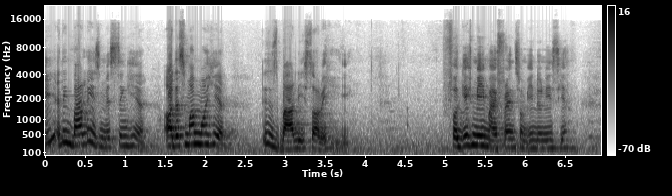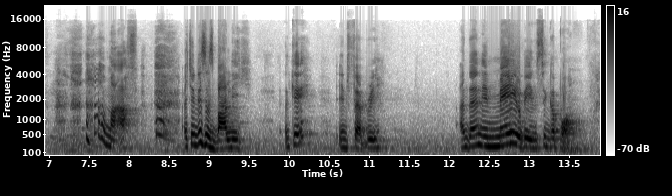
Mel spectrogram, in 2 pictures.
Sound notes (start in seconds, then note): 7.0 laughter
